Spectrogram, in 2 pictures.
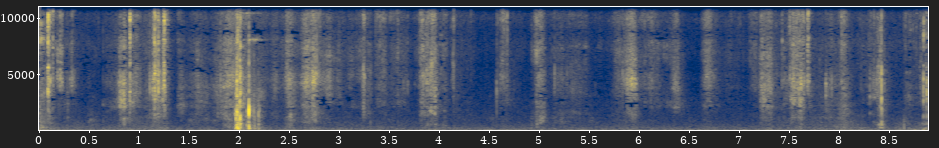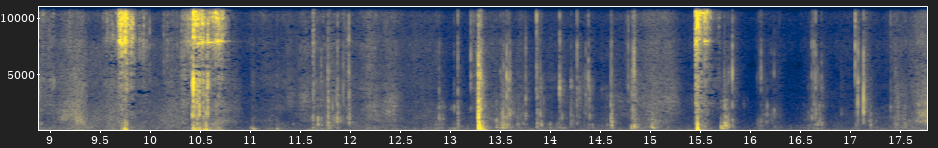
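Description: Plastic wrap crinkles and rustles under fingers.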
